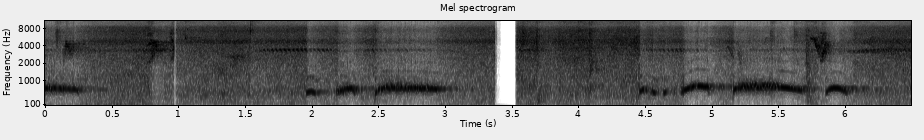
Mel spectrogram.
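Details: Young spotted dove learning to coo, used to spur other doves to practise: two breathy, low, hooting phrases of quick short notes rising into a longer arched coo, then a clipped final note, over steady background hiss.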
